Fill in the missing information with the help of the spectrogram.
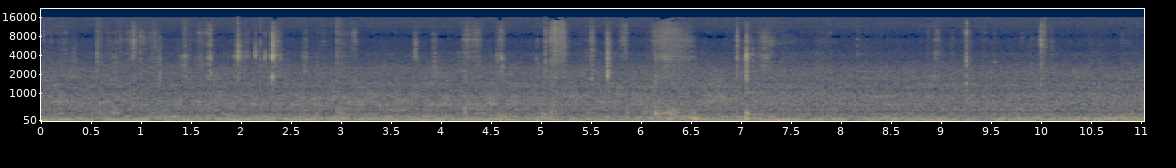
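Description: A sheet of origami paper being handled, folded and creased by hand, rustling with scattered short crackles and paper clicks.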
